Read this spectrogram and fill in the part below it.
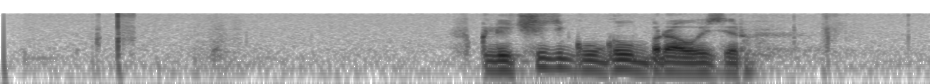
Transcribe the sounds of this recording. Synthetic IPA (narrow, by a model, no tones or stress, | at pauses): fklʲʉt͡ɕitʲɡuɡəlˠbɾaʊzʲɪr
